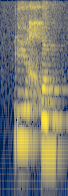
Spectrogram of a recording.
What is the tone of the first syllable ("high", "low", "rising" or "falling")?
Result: high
